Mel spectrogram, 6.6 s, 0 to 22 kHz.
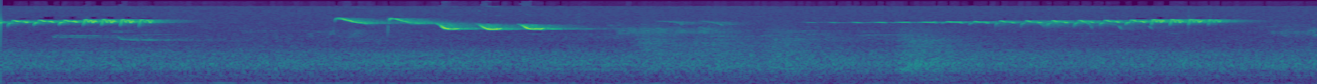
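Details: Firecrest calling in woodland from about eight or nine feet off the ground, March 2025, recorded on a DJI Mic 2: thin, very high-pitched notes in short series, one descending stuttered run near the middle, a faint high trill later, steady background hiss.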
